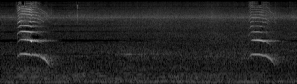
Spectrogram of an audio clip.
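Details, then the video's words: A kitten at Taman Asuhan Residential Complex gives two clear, high-pitched meows that bend downward at the end, one at the start and another about four seconds later, with quiet low rumbling in between. "Kitten MEOWING"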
